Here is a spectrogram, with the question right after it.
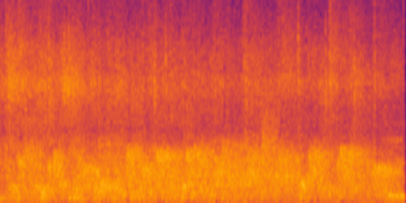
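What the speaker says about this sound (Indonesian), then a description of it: "Tepuk tangan dulu." A school class claps hands during a morning science lesson, producing a loud, continuous, even wash of clapping from start to finish.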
